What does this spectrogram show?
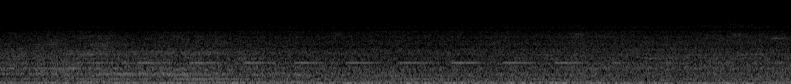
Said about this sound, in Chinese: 其实我们今天是在铁路旁边录音 所以 等一下会听到火车的声音 这是 来了 火车来的声音。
